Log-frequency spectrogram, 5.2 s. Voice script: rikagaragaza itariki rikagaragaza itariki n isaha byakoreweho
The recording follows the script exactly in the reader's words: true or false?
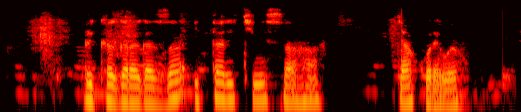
false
